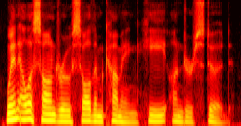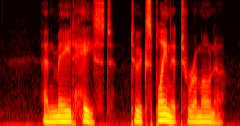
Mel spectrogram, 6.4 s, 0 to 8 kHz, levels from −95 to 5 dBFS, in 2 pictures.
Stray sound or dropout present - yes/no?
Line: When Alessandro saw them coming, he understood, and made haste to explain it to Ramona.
no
